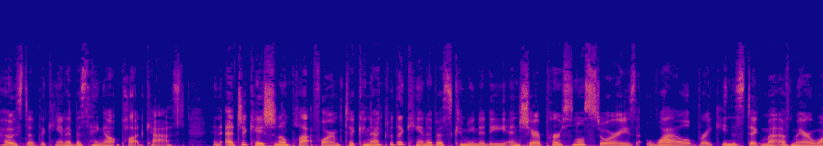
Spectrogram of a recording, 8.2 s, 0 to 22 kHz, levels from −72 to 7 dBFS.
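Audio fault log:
No fault is heard in this speech clip.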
